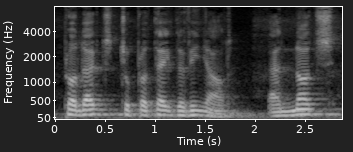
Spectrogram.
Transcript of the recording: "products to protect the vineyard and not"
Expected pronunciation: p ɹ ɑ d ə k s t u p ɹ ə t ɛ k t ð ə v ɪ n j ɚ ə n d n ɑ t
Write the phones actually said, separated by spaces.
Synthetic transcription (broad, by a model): p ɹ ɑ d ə k t u p ɹ ə t ɛ k t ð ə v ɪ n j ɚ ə l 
